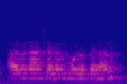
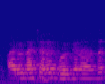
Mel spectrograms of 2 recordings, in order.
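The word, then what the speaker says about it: Arunachalam Muruganantham: point of view, and you've made him portray Arunachalam Muruganan. Have I said it right? Arunachalam Muruganan. Arunachalam Muruganandan.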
